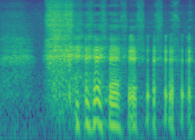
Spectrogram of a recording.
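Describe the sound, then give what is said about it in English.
Coughing right into a microphone: a rough, breathy burst opens, followed by a run of short, sharp coughs in quick succession. “Excuse me, sorry to cough you out there. I bet that's loud on this microphone.”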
